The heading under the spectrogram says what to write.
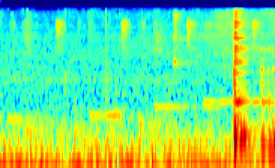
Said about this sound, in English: I'm drinking some water to wet my whistle.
